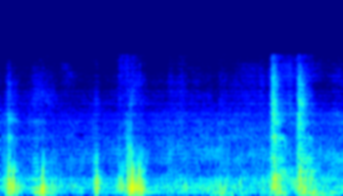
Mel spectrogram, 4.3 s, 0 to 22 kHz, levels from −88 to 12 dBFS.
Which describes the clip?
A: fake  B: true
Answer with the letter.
A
